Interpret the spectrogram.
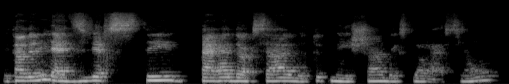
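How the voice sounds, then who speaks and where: A man's voice: on the high side, unhurried, fairly bright tone, reverberant. A man, a coach talking in a casual podcast conversation, rambling and reflective and slipping in English phrases. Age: 40s. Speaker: guest, bodybuilding coach.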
